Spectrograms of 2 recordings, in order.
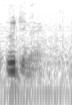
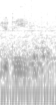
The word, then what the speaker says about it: Udine: we got to Udine, which I've learned to pronounce since we used to call it Udine area, which is near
